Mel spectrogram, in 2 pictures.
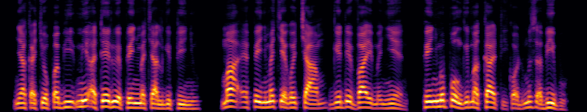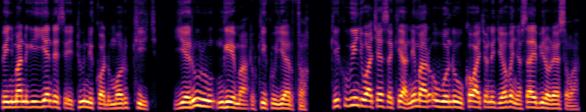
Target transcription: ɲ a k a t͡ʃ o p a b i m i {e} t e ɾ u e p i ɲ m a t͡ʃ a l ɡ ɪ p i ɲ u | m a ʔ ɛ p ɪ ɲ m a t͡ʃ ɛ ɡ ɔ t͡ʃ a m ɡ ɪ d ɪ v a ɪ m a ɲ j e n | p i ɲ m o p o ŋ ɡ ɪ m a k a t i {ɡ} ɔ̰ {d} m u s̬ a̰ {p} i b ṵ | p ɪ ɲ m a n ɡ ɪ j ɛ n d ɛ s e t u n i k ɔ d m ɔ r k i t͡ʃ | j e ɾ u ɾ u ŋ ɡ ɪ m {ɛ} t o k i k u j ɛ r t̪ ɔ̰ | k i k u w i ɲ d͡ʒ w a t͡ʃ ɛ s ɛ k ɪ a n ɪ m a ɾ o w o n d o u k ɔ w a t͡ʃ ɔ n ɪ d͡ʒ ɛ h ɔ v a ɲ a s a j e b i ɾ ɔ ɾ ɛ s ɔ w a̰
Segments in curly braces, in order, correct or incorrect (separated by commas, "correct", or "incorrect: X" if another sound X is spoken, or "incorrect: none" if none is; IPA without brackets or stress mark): incorrect: a, incorrect: k, correct, incorrect: b, incorrect: a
